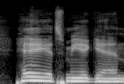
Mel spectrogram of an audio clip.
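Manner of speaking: really light, high, drawn-out voice. Acting out the last of a string of calls, in a really light voice. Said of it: "Like really light voice".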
